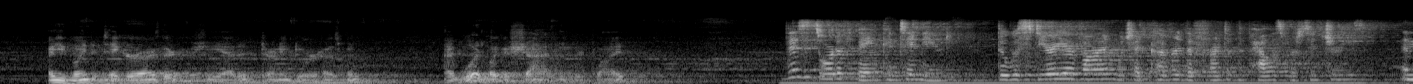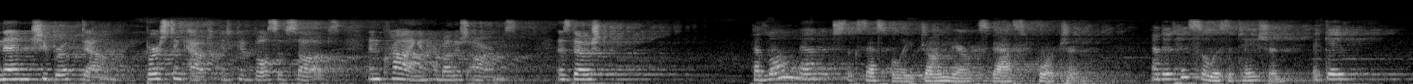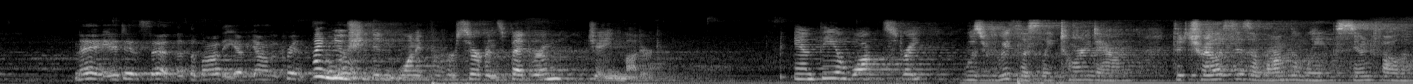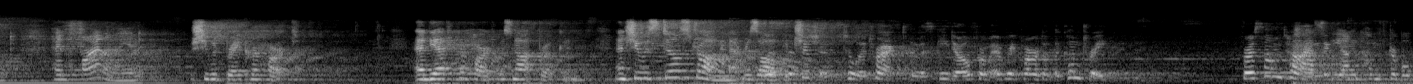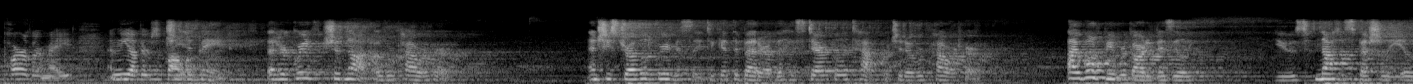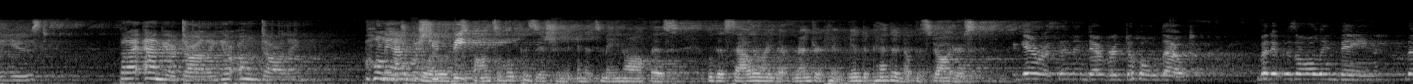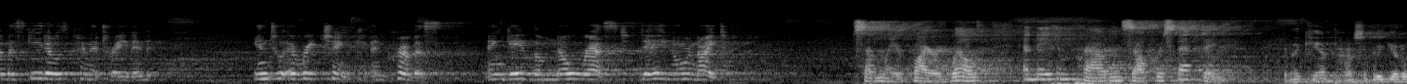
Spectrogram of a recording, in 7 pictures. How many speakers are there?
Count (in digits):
6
